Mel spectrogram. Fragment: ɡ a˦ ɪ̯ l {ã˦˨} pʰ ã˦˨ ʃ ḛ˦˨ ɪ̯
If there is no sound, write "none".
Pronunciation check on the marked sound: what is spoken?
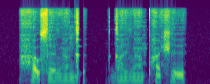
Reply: ã˦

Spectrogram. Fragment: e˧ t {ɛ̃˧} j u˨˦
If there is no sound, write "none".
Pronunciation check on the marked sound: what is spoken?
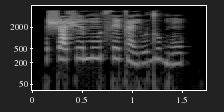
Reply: ɛ̃˨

